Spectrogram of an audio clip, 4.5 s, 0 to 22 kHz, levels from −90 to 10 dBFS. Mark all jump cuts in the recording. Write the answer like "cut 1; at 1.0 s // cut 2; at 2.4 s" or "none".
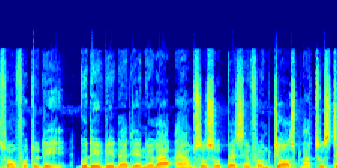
cut 1; at 1.0 s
